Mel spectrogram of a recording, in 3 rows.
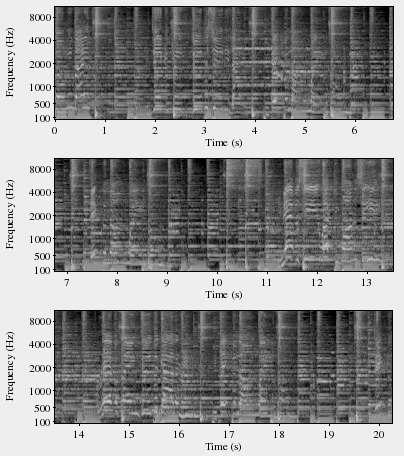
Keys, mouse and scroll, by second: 1.0 shift+click, 1.0 shift+a, 1.5-2.7 middle drag, 4.6 middle click, 5.2-5.7 right drag, 5.7 middle click, 6.3 right click, 11.8 middle click, 14.7-20.2 middle drag.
